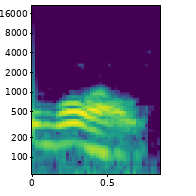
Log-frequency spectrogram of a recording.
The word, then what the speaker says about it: world: you're hearing were okay so even though world has an r controlled sound it doesn't make the or sound we don't say world we say world it's i r e r u r sound put all three of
